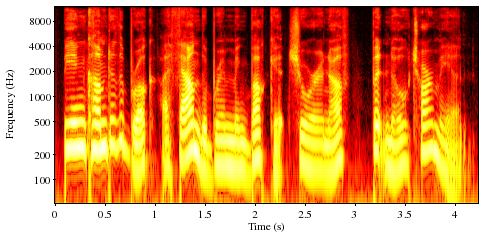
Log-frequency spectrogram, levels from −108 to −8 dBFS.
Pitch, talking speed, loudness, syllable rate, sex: 170 Hz, 210 wpm, -20 LUFS, 5.0 syllables/s, female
